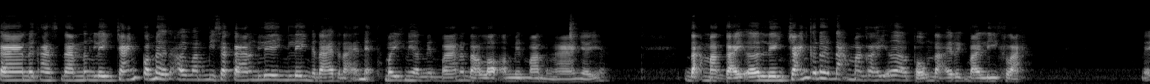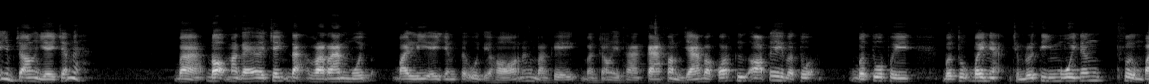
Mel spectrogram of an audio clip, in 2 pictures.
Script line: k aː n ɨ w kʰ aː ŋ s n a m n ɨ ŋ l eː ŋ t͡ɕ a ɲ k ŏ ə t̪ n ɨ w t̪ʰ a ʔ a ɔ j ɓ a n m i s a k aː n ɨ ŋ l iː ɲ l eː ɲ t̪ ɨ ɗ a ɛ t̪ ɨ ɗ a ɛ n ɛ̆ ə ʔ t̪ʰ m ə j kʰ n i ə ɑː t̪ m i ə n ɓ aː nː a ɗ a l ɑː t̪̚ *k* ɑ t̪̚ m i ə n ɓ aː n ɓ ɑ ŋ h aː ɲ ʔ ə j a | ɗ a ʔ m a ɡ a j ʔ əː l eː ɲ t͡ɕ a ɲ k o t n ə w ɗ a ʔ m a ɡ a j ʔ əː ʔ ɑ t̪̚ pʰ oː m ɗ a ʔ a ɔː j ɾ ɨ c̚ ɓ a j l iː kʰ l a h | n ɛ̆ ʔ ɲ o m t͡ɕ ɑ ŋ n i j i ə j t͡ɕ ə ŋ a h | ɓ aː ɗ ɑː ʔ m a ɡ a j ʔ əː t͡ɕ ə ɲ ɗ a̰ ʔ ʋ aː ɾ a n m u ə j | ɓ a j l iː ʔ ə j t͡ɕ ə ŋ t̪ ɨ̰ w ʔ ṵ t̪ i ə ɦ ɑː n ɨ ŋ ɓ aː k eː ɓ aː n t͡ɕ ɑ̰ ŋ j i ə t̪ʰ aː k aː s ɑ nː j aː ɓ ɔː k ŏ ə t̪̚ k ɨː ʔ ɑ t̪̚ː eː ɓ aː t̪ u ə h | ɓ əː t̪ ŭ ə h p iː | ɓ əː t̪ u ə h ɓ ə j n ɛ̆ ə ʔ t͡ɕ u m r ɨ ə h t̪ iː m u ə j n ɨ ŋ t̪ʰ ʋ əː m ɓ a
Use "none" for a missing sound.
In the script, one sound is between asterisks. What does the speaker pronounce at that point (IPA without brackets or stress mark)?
ʔ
